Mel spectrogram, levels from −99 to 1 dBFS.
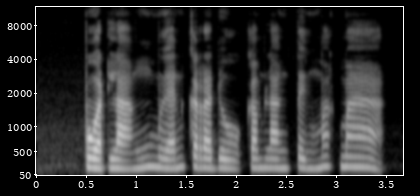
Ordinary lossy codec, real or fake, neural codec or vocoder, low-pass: none; real; none; none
